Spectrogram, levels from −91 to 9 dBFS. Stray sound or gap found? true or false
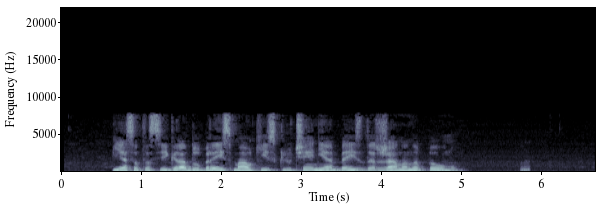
true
